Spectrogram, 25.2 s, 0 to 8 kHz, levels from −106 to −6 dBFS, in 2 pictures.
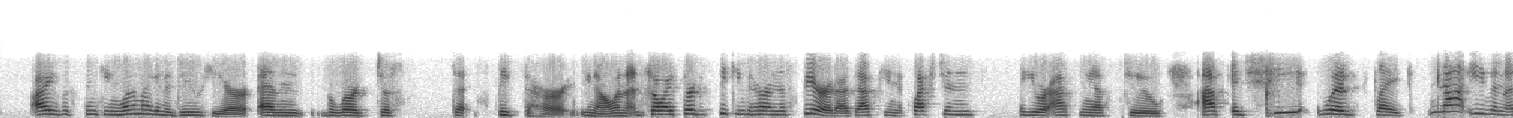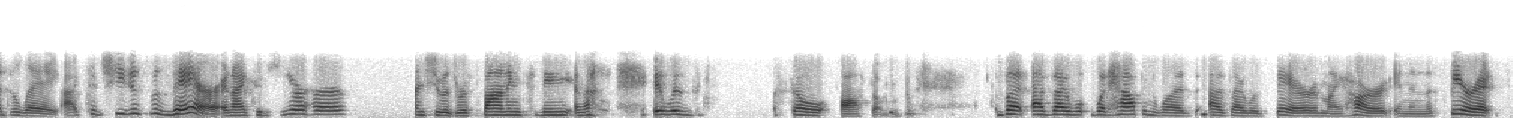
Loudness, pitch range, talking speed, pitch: -32 LUFS, 190-260 Hz, 215 wpm, 220 Hz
